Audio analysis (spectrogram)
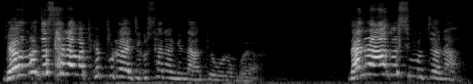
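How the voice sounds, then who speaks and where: A woman's voice: very high-pitched, sing-song, fast, bright, forceful tone, far from the mic. A woman pastor preaching a fiery sermon, ranting angrily with scornful, profane insults.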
